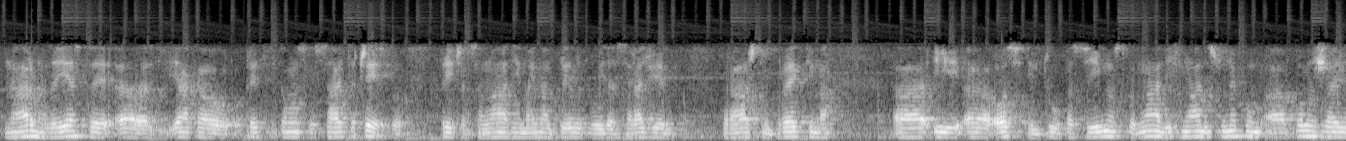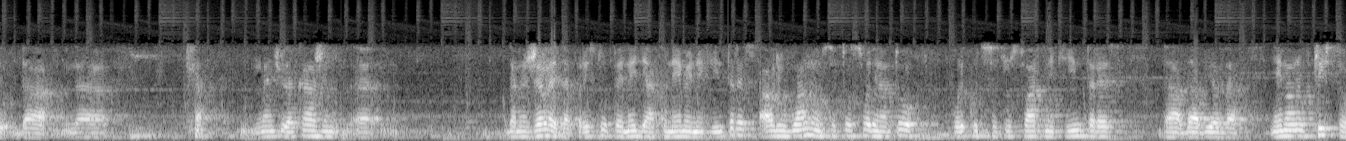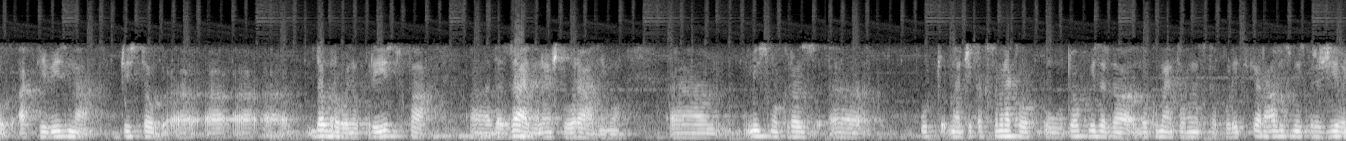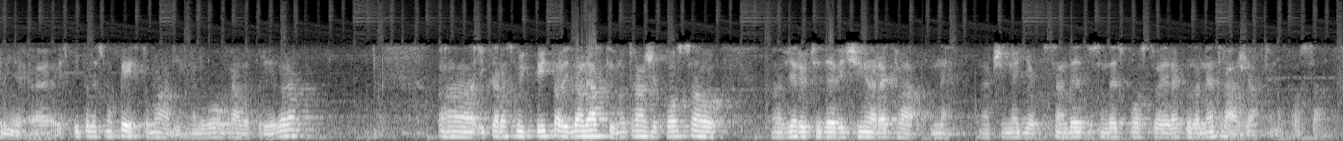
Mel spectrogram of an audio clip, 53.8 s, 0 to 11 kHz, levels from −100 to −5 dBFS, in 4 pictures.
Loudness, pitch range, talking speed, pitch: -18 LUFS, 105-120 Hz, 150 wpm, 110 Hz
